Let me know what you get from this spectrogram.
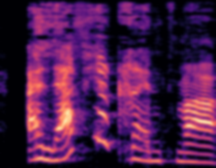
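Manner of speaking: slow, derisive, scornful tone. Speaker retells how a woman mockingly repeated the last words of the man she shot. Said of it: "Und sie äfft ihn so richtig nach".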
